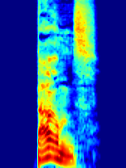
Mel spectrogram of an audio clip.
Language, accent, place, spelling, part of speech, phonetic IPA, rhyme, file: German, Germany, Berlin, Darms, proper noun / noun, [daʁms], -aʁms, De-Darms.ogg
- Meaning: genitive singular of Darm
